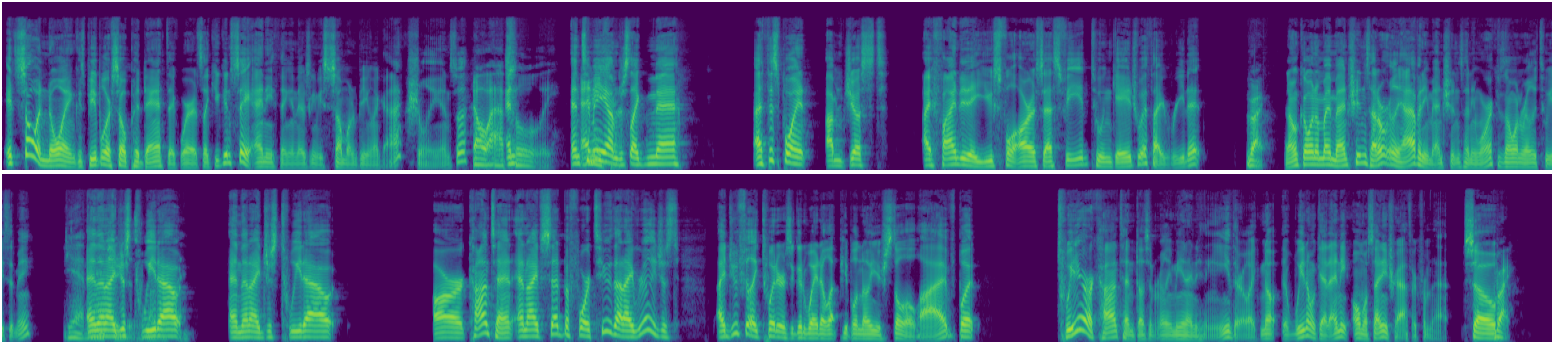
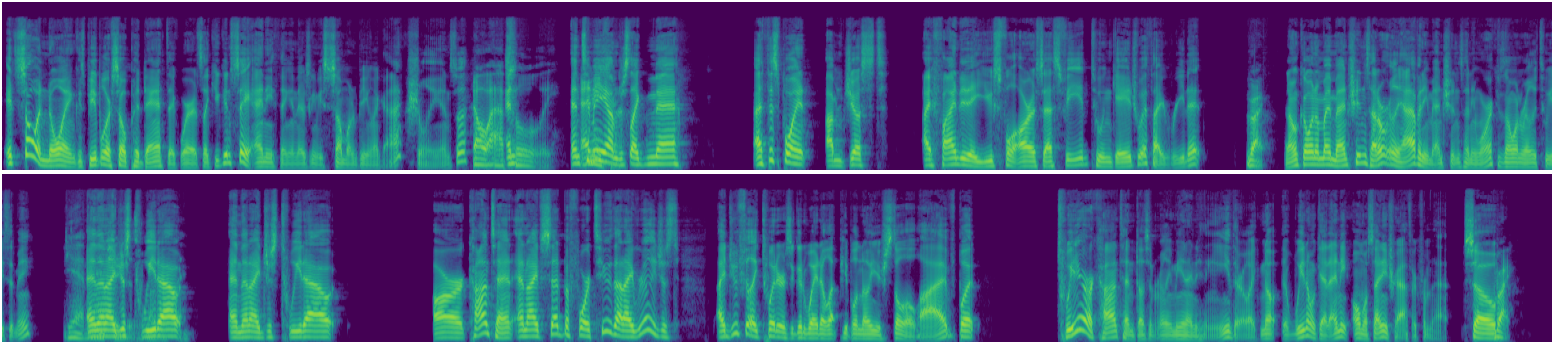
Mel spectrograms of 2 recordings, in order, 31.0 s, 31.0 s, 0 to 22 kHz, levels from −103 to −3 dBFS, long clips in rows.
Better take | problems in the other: neither | none

